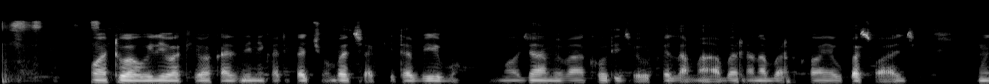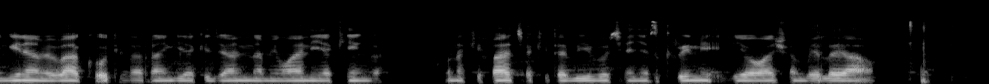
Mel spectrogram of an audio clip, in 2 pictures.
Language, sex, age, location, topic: Swahili, male, 25-35, Kisii, health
